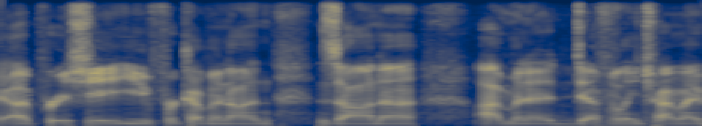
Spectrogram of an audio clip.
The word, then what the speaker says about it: Zahna: I just think so my full name is in Spanish Spanish that's where it comes from so just Zana is like the English version yeah so I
